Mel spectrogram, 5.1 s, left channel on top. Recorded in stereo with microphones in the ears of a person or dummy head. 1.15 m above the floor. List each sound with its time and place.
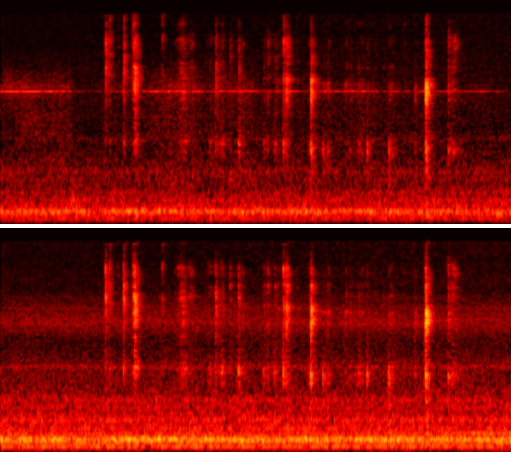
1.0 s crushing: 30° right (ahead or behind), 1.2 m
